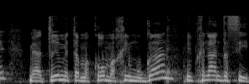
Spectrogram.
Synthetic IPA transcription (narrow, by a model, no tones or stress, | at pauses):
me̞atʁime̞tamako̞mhaχimuɡanmipχinand̪asi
